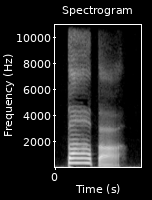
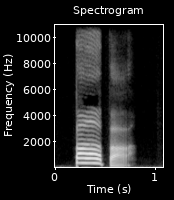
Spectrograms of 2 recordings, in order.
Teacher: It's a falling fourth tone, followed by a light neutral tone.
